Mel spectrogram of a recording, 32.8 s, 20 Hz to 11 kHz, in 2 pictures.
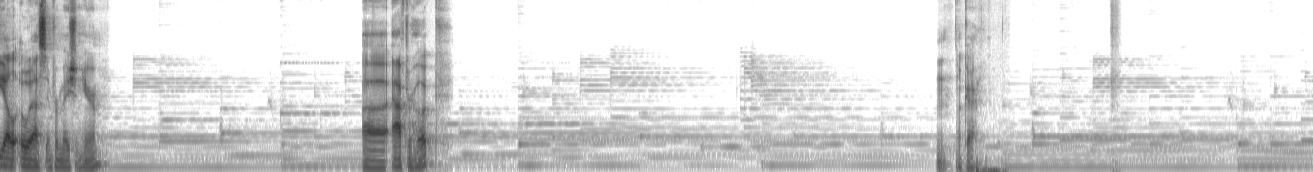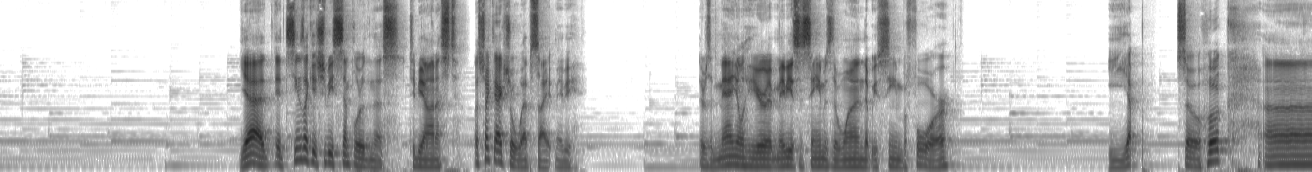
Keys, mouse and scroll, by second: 1.5 click, 2.4 q, 5.2 middle click, 7.1 click, 8.1 q, 10.9 click, 11.0 q, 17.3 q.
